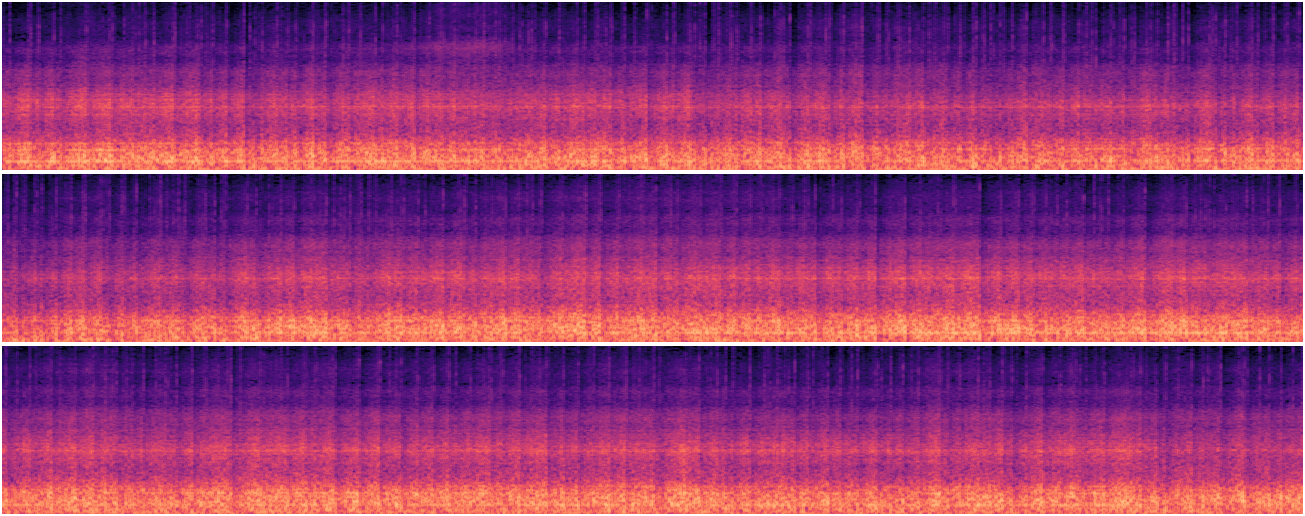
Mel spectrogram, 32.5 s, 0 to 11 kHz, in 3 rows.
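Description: Honda CG 150 Fan's single-cylinder four-stroke engine running steadily at highway cruising speed, with constant wind rush over the microphone.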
